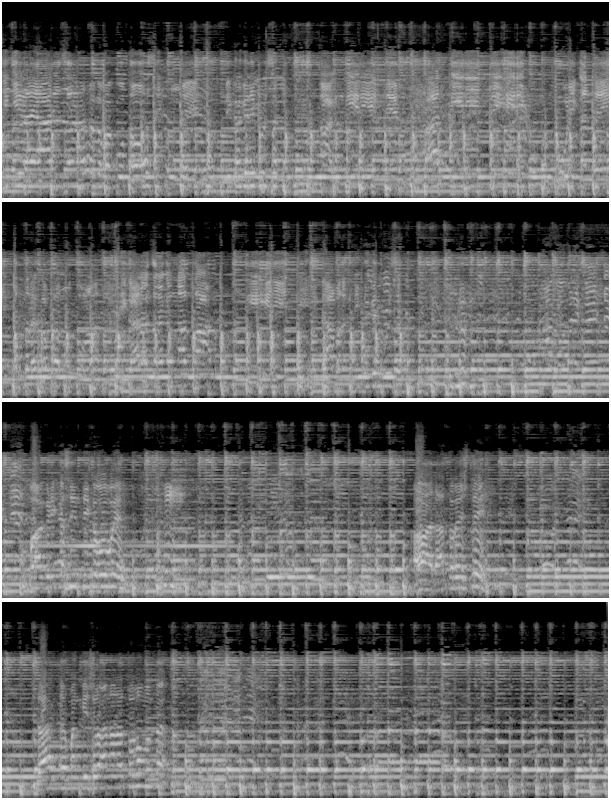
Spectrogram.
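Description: Live, amplified music from a small guitar-like plucked string instrument playing a repeating tune. A man sings short gliding phrases into a microphone in the middle and later part.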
